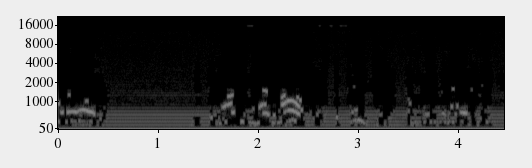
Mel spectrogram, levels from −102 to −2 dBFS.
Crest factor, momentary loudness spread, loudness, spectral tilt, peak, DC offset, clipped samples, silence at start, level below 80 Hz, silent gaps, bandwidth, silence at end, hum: 18 dB; 15 LU; -60 LUFS; -6 dB/octave; -40 dBFS; 0.2%; under 0.1%; 0 s; -80 dBFS; none; 16 kHz; 0 s; 60 Hz at -80 dBFS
